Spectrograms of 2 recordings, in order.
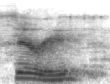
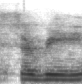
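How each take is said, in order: First: The name is said the common way. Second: The name is said the French way. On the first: The speaker calls it wrong. "most people pronounce it" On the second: The speaker calls it right. "but it is Sari and it's French"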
